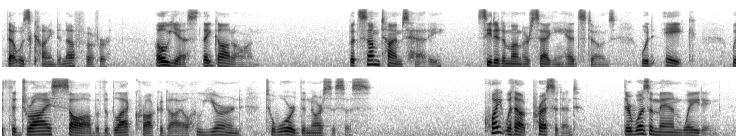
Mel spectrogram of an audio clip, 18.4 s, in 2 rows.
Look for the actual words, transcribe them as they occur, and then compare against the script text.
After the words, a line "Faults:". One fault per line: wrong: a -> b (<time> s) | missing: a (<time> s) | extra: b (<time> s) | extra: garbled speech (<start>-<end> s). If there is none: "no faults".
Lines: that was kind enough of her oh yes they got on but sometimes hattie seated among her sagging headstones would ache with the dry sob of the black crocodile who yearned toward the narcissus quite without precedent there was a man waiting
that was kind enough of her oh yes they got on but sometimes hattie seated among her sagging headstones would ache with the dry sob of the black crocodile who yearned toward the narcissus quite without precedent there was a man waiting
Faults:
no faults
